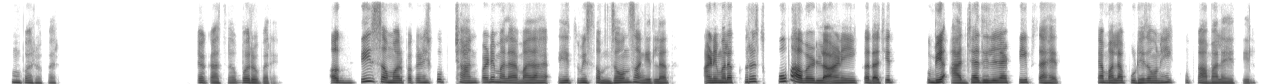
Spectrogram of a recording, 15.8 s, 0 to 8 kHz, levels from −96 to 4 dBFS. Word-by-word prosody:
बरोबर. 155 -6 -7 1.8
जगाचं 155 -2 -6
बरोबर 155 -7 -1
आहे. 115 - -26 0.7
अगदी 180 - -1
समर्पक 185 -5 0
आणि 190 +1 -2
खूप 235 - -5 0.2
छानपणे 185 +3 -1
मला 175 -4 +1
मला 165 0 +2 0.3
हे 185 +1 -1
तुम्ही 185 0 -1
समजावून 175 +2 0
सांगितलत 155 -5 0 0.5
आणि 180 +2 +4
मला 205 +1 +6 0.2
खरंच 250 +3 -2 0.2
खूप 270 +2 +1
आवडलं 180 -5 +6
आणि 165 +3 +3
कदाचित 175 +3 +1 0.4
तुम्ही 200 +3 +8 0.2
आज 160 -1 +2
ज्या 205 0 +5
दिलेल्या 195 +1 +4 0.2
टिप्स 205 0 -3
आहेत, 160 -3 0 0.5
त्या 200 - +2
मला 170 0 +3
पुढे 165 -3 -1
जाऊनही 180 +3 0 0.2
खूप 185 - -17
कामाला 145 +1 -1
येतील. 140 +2 -8
180 Hz, 135 wpm, -24 LUFS, 160-195 Hz, 1.8 s, तुम्ही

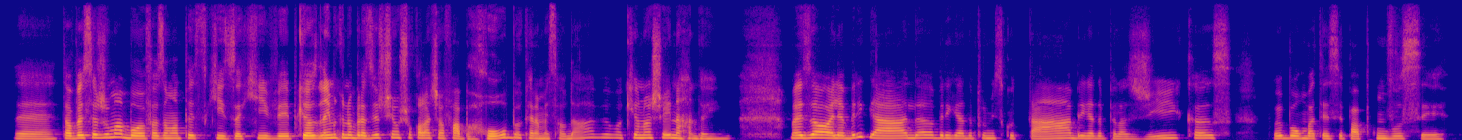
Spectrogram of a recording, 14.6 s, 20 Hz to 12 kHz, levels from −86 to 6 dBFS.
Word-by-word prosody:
É, 190 -2 -3
talvez 220 +3 +5
seja 265 +2 +3
uma 300 +1 +2
boa 225 -5 +5
eu - - +1
fazer 215 0 0
uma 215 0 0
pesquisa 215 -2 -1
aqui 195 +3 -5
e - - +1
ver, 195 0 +1
porque 195 +4 +4
eu 220 - +9
lembro 230 +3 +4
que 260 - 0
no 245 - +4
Brasil 230 +2 +2
tinha 260 +1 -3
um - - -1
chocolate 235 -2 -1
de - - -3
alfarroba 220 +4 +1
que - - -13
era 210 - +1
mais 195 -1 -4
saudável, 255 +7 -8
aqui 245 +2 -4
eu - - +2
não 240 - +2
achei 250 0 +1
nada 200 -4 -1
ainda. 185 0 -8 0.6
Mas, 230 0 +3
olha, 245 -3 +6
obrigada, 225 -2 +1
obrigada 225 -2 -2
por 215 +1 -9
me 210 - -2
escutar, 215 -1 -2
obrigada 205 -1 -3
pelas 185 -2 -9
dicas, 225 +5 -5 0.4
foi 210 - +1
bom 210 -1 +1
bater 200 0 -2
esse 200 +1 -6
papo 190 -1 -3
com 205 -1 -2
você. 180 -4 -6
215 Hz, 205 wpm, -22 LUFS, 200-235 Hz, 0.6 s, eu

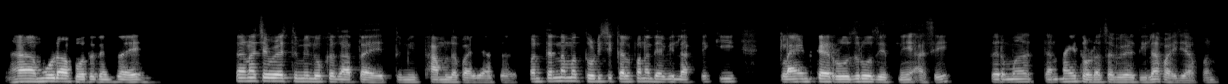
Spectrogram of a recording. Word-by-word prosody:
हां, 135 +1 +6
mood 150 +1 +5
off 140 -1 +7
होतं 120 0 +2
त्यांचं 120 0 -1
हे. 115 +1 +4 1.0
सणाच्या 160 +1 +3
वेळेस 150 -1 +6
तुम्ही 140 -1 -2
लोकं 135 -1 +1
जाताय, 115 -3 +1 0.2
तुम्ही 110 0 -6
थांबलं 115 -1 0
पाहिजे, 105 -1 -1
असं 100 -1 -10 0.2
पण 135 0 -3
त्यांना 155 +1 +1
मग 160 0 -1
थोडीशी 140 +1 0
कल्पना 135 +1 0
द्यावी 130 -1 -2
लागते, 115 +2 -4
की 135 0 -8 0.5
क्लायंट 125 +1 +2
काय 135 -2 +7
रोज-रोज 125 0 +3
येत 110 - 0
नाही 110 +1 -3
असे, 105 +4 -7 0.5
तर 120 - 0
मग 125 +1 -3 0.2
त्यांनाही 130 +3 -3
थोडासा 110 -2 -1
वेळ 110 0 0
दिला 110 +4 -1
पाहिजे 100 -4 -4
आपण, 100 +4 -11
125 Hz, 180 wpm, -22 LUFS, 110-135 Hz, 1.0 s, off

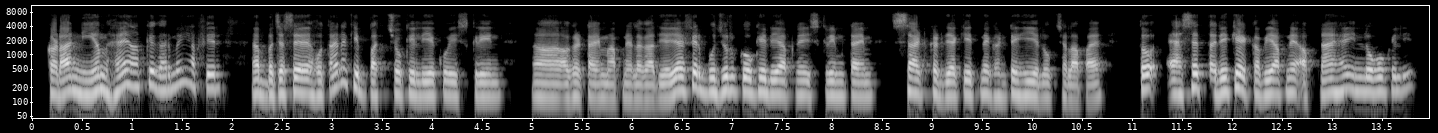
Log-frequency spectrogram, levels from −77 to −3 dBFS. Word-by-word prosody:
कड़ा 150 +1 +5
नियम 165 +2 +1
है 165 - +1
आपके 220 +1 +1
घर 175 -3 -1
में 230 +5 -3
या 220 - -2
फ़िर 195 -2 -1 0.3
अब 145 -2 +2
जैसे 150 +2 +3
होता 140 -1 -1
है - - +2
ना 265 - -3
कि 205 -5 +1
बच्चों 135 +2 0
के 145 0 0
लिए 135 0 +1
कोई 135 -2 +1
स्क्रीन 130 0 -3 0.3
अ, - - -1
अगर 125 0 +1
टाइम 125 -1 -1
आपने 120 +1 -3
लगा 120 -1 0
दिया 120 +1 -1
या 170 +5 +5
फ़िर 195 +4 +2
बुजुर्गों 165 0 +2
के 160 0 +2
लिए 145 0 +2
आपने 140 0 0
स्क्रीन 135 0 -3
टाइम 130 -1 -1 0.3
सेट 155 -2 +2
कर 150 -4 0
दिया 135 +1 +2
कि 145 +1 -1
इतने 150 +2 -2
घंटे 130 +1 -2
ही 135 0 -1
ये 135 - +2
लोग 125 0 -6
चला 120 -3 0
पाए। 115 +2 -1 0.4
तो 185 +1 +5 0.2
ऐसे 145 +7 +2
तरीके 160 +4 +3
कभी 145 -1 0
आपने 150 +2 +1
अपनाए 145 +4 0
हैं 170 +3 -1
इन 170 -2 -3
लोगों 165 0 +2
के 170 - -5
लिए? 185 +5 -7
145 Hz, 235 wpm, -22 LUFS, 130-165 Hz, 0.4 s, कड़ा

